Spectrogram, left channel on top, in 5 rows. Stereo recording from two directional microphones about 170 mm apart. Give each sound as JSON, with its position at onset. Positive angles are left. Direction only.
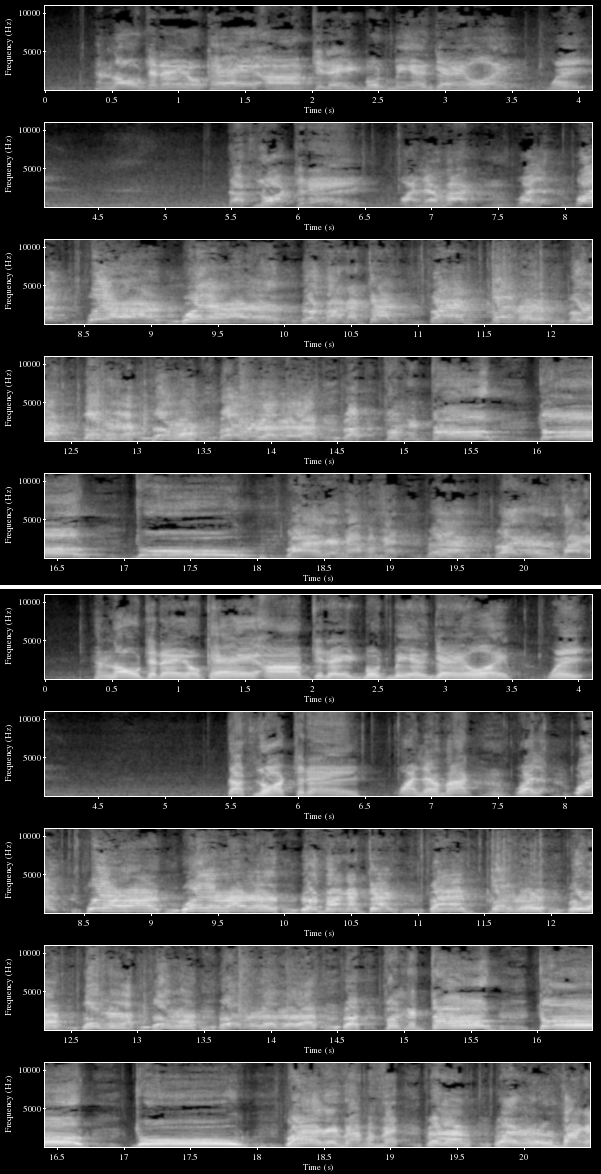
{"t": 0.4, "sound": "speech", "side_deg": -80}
{"t": 5.5, "sound": "speech", "side_deg": -80}
{"t": 8.5, "sound": "speech", "side_deg": -50}
{"t": 9.7, "sound": "speech", "side_deg": -90}
{"t": 10.4, "sound": "speech", "side_deg": -50}
{"t": 14.9, "sound": "speech", "side_deg": -65}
